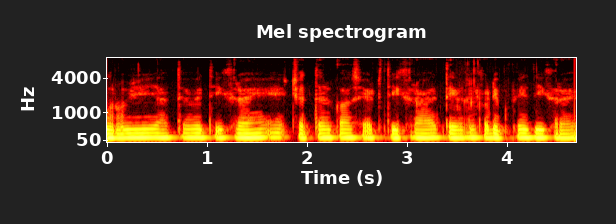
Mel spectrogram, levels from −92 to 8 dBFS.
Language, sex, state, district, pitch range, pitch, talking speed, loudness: Hindi, male, Chhattisgarh, Bilaspur, 105-110 Hz, 110 Hz, 215 wpm, -15 LUFS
